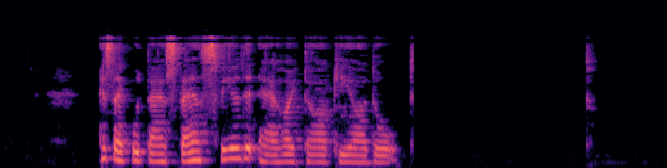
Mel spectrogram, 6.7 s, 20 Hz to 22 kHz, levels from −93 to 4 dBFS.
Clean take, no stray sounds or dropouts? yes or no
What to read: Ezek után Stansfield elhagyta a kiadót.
yes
